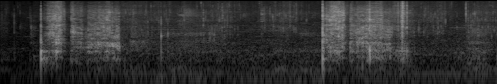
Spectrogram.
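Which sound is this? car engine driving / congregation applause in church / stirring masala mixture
stirring masala mixture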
